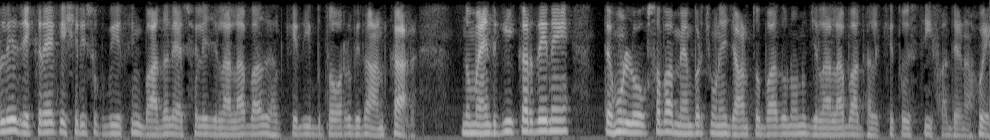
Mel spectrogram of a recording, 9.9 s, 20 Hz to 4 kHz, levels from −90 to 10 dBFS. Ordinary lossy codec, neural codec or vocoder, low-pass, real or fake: Opus, 64 kbps; vocoder, 44.1 kHz, 128 mel bands every 512 samples, BigVGAN v2; 3.6 kHz; fake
